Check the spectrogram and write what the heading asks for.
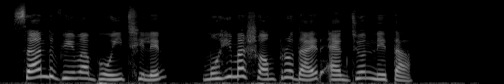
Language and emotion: Bengali, neutral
